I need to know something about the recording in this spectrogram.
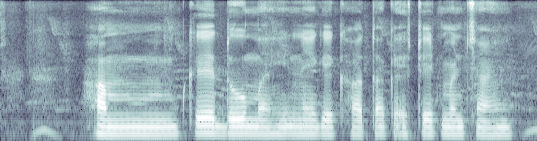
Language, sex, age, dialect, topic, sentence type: Bhojpuri, male, 18-24, Western, banking, question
